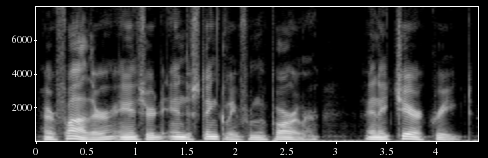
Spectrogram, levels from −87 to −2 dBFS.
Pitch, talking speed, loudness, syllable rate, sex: 115 Hz, 150 wpm, -16 LUFS, 5.0 syllables/s, male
